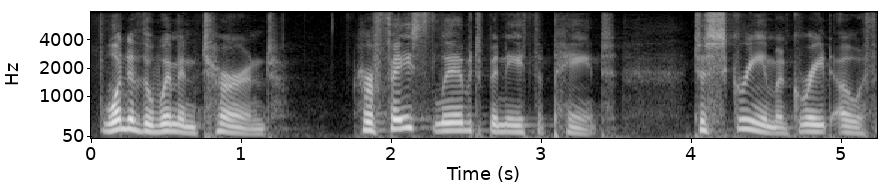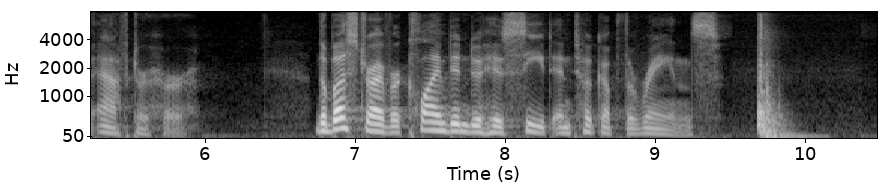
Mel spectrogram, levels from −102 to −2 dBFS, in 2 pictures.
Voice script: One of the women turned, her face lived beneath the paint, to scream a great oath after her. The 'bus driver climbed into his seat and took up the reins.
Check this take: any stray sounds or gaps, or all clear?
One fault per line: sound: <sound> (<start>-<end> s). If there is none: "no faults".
sound: thud (9.7-10.2 s)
